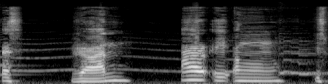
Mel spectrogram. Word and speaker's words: ren: REN is pronounced as ran.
